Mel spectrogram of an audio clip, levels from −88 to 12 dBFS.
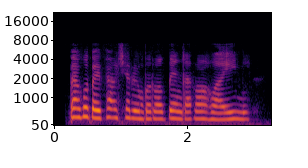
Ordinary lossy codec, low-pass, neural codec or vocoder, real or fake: none; 7.2 kHz; codec, 16 kHz, 1 kbps, FunCodec, trained on Chinese and English, 50 frames a second; fake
